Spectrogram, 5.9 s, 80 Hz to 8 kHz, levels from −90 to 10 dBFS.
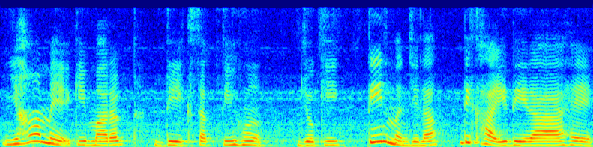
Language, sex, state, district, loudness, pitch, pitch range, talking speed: Hindi, female, Bihar, Kaimur, -14 LUFS, 200 Hz, 195-225 Hz, 150 wpm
